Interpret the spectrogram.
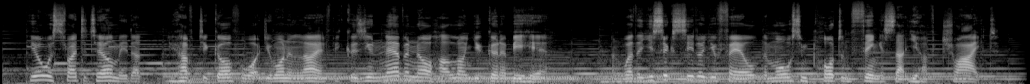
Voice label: English Foreign English Accent

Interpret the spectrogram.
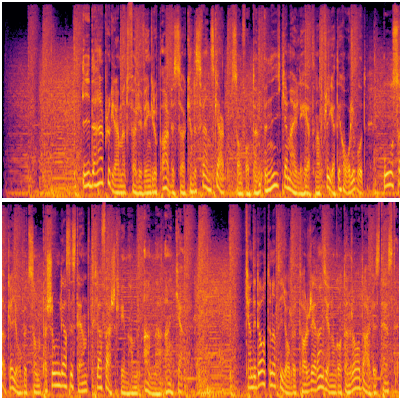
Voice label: Swedish Native

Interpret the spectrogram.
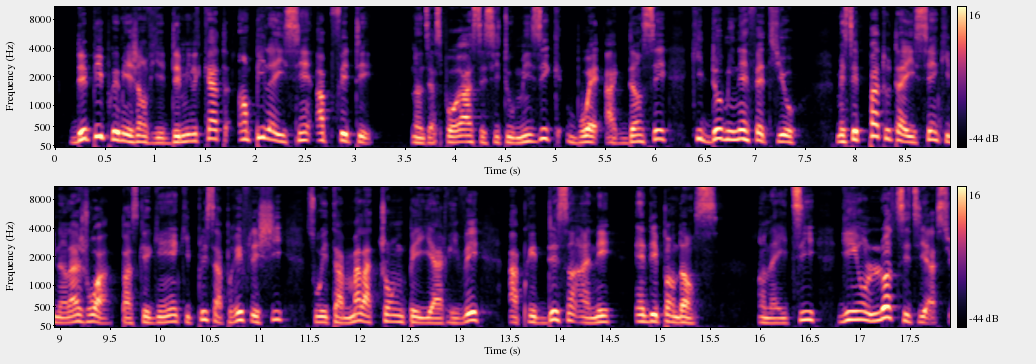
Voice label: Haitian Native

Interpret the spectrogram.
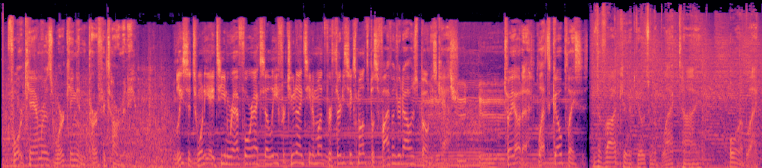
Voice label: English USA

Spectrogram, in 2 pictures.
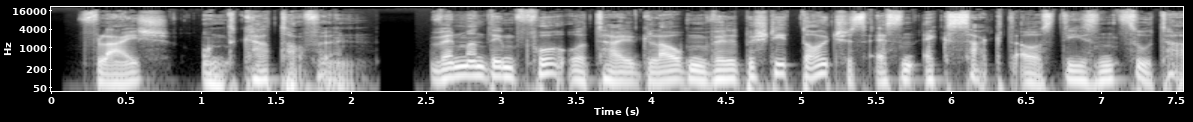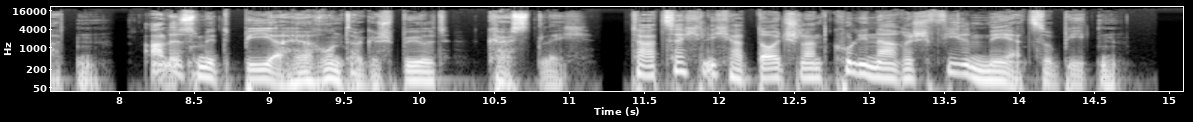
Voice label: German Native

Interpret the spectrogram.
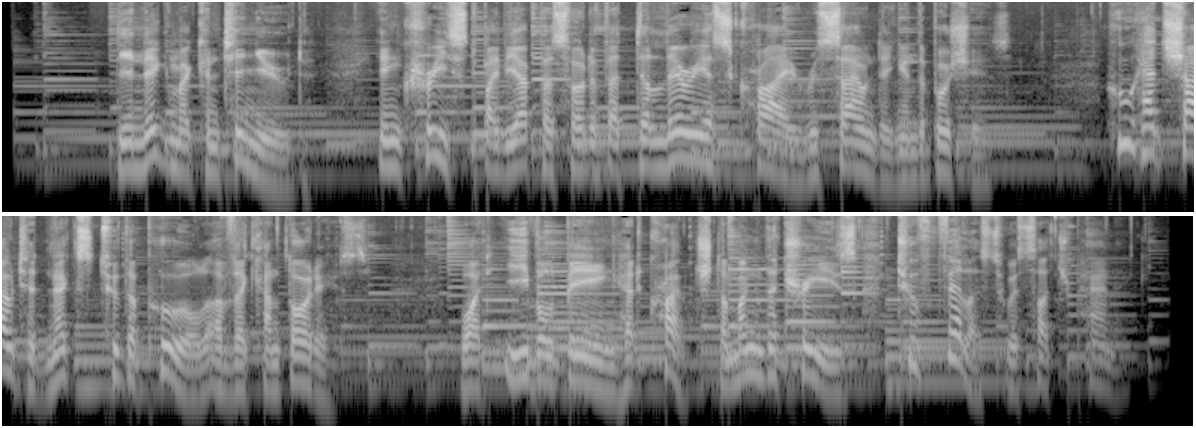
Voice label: English USA

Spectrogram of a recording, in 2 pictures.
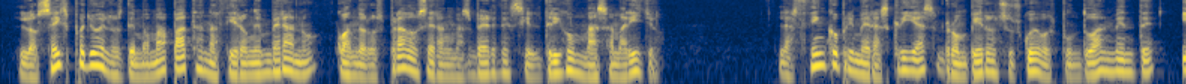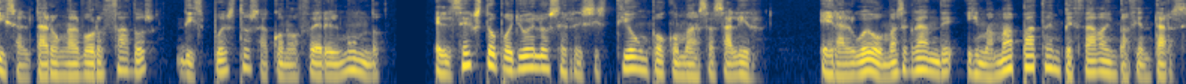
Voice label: Spanish Spain

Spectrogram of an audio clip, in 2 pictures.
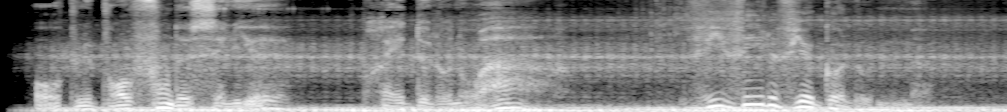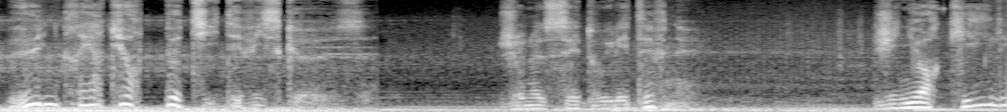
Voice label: French France

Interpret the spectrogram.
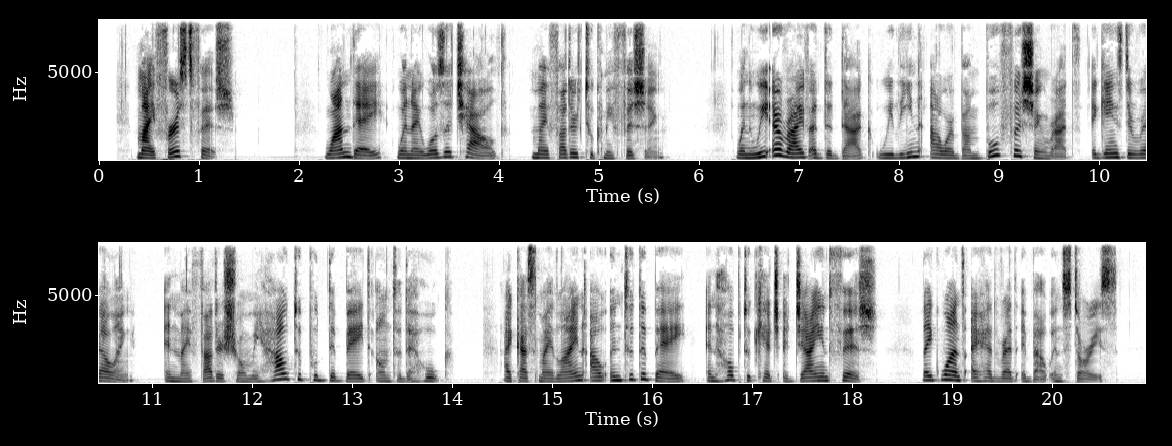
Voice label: English Foreign English Accent

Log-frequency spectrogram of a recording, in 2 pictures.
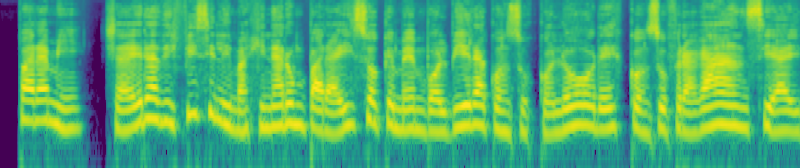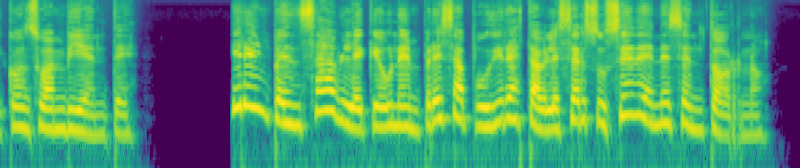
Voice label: Spanish Latin

